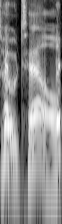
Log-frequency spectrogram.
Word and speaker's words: hotel: Whereas hotel with the stress firmly on the second syllable, it's effortless.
